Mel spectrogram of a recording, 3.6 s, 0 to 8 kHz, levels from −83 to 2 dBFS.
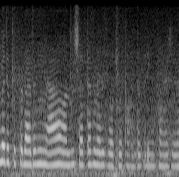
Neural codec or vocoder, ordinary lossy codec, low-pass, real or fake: codec, 16 kHz, 0.5 kbps, FunCodec, trained on Chinese and English, 25 frames a second; MP3, 48 kbps; 7.2 kHz; fake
